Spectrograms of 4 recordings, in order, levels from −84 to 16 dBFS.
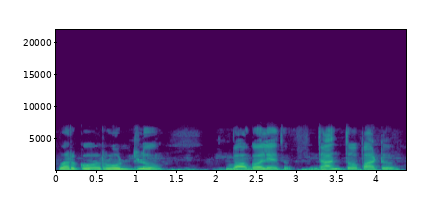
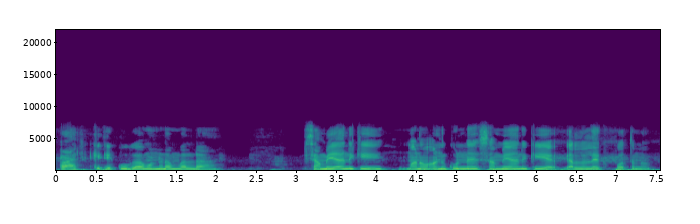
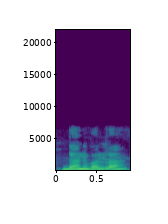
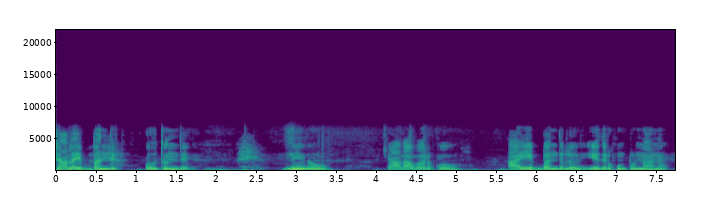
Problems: background conversations at intervals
